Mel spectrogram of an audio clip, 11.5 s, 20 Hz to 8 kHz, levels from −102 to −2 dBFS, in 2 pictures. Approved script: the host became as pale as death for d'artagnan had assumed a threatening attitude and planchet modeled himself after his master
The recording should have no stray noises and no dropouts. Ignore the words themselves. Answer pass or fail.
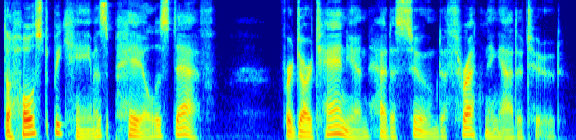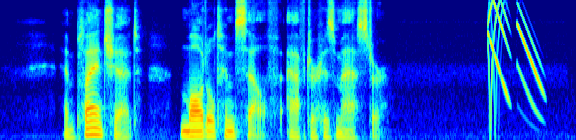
fail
